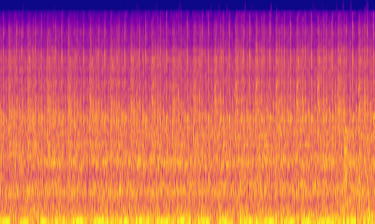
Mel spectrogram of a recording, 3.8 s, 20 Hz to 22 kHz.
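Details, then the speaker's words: Jeep J20 started after an alternator replacement, idling with the alternator then disconnected: steady low, even idle with a light uneven rumble and no knocks; idle changes slightly as the battery is no longer charged. "still runs. You can hear the idle change because it's not charging the battery right now."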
